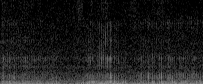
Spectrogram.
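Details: Munchkin cat climbing onto its owner in bed and purring; fast fine-grained low rumble, quiet, growing a little stronger midway, with soft rustles.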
